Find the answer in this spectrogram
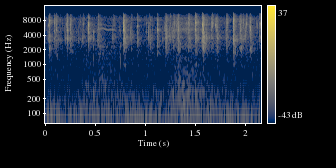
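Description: Faint computer keyboard typing: a fast, steady run of keystrokes.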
